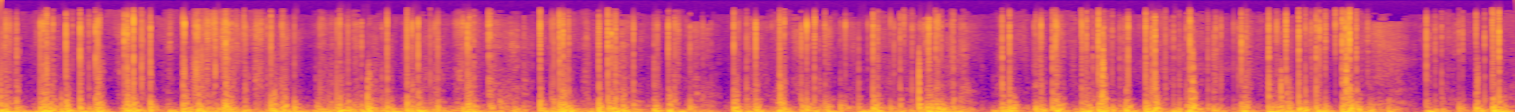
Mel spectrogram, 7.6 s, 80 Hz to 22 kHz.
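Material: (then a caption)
Polymer. A thin plastic polymer £20 banknote, held in both hands, is tapped and scratched with long nails and flexed. The result is a dense, steady run of quick, dry taps and scratchy crackles with a heavy low thump under bright clicks, each sound dying away almost at once.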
